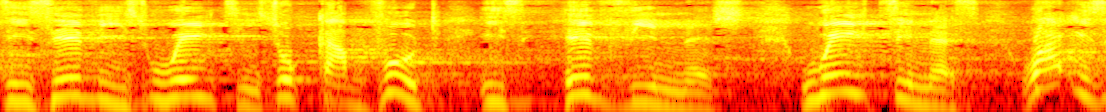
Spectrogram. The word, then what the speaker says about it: kavod: You can say kavod. The word b and v in Hebrew, so b can be pronounced as v, kavod.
